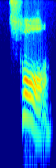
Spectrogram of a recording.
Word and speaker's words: saw: So, W-nya nggak bunyi ya. Jadi yang perlu diingat kalau kata berakhiran aw ini bacanya o, hanya o aja. O. Contoh so tadi. Hukum, law. Telapaknya binatang, paw. Apalagi tadi? Claw, cakar. Nah, bunyinya o semua.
